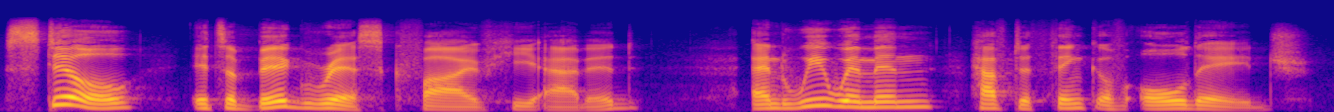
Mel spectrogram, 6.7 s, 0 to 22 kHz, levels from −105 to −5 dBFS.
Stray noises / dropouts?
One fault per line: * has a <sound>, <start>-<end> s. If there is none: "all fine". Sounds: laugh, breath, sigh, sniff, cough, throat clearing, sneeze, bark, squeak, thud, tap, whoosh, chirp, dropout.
all fine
